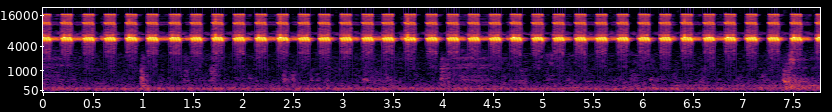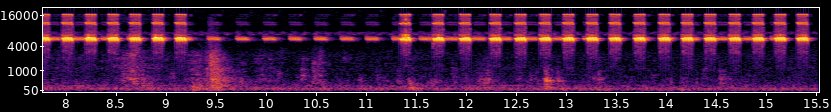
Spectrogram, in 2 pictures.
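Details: Cricket calling in continuous rapid high chirps, regular pulses about twice per second, broken by a two-second gap where only a fainter, slightly higher chirp continues before the main chirping resumes; faint low hum.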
